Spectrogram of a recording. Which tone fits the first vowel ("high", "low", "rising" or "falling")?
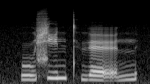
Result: rising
